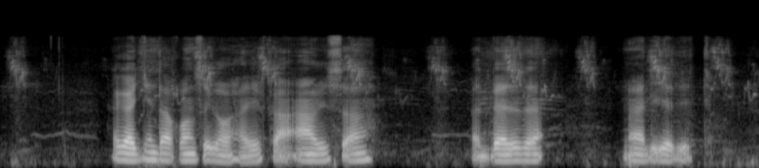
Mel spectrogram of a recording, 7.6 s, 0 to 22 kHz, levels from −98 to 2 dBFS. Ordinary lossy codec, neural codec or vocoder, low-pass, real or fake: none; none; 9.9 kHz; real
